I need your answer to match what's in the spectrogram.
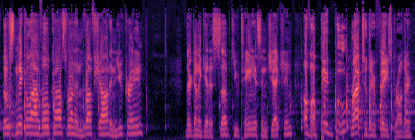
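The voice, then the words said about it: Imitates another person's voice. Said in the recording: “I love the Hogan accent. ... I like the accent. I like the brother.”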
